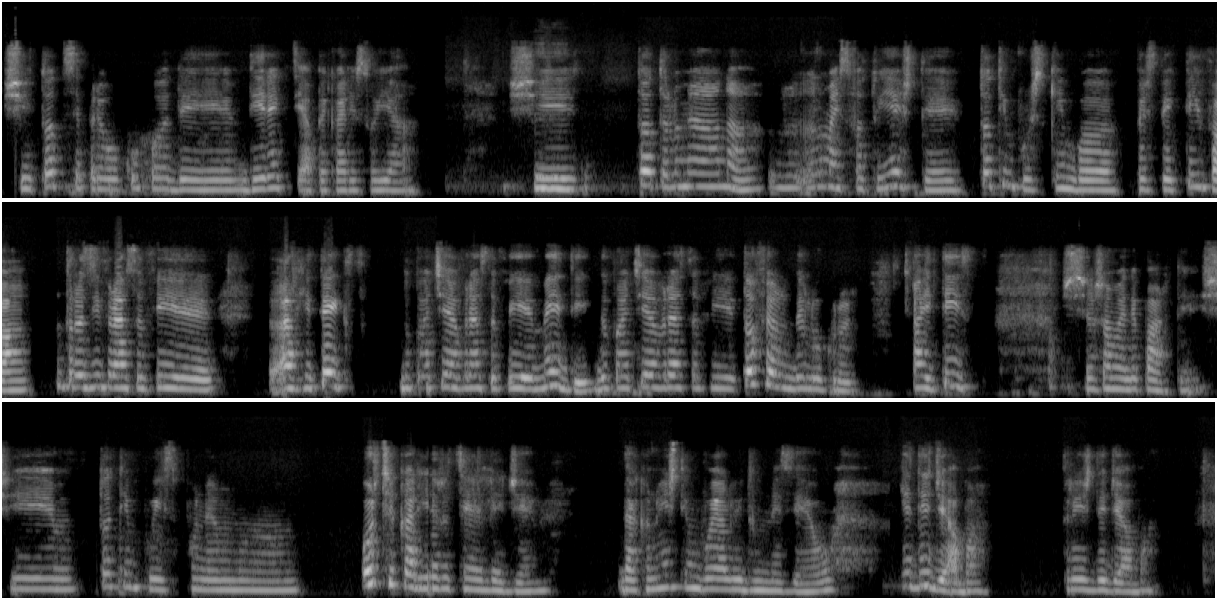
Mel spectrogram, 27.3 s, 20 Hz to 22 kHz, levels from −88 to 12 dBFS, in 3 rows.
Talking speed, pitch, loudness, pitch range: 150 wpm, 215 Hz, -27 LUFS, 195-240 Hz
